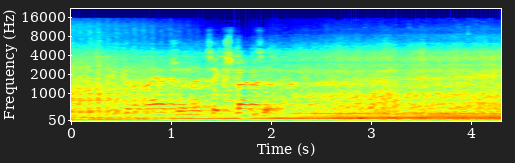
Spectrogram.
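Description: A second tractor engine rumbles loudly close by.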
